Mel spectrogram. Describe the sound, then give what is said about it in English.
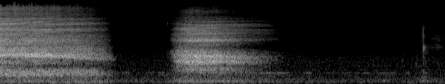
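Two deep, airy breaths, each a soft rush of air lasting about a second and separated by a short pause, followed by quiet near-silence and one faint click. “Take a breath in.”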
